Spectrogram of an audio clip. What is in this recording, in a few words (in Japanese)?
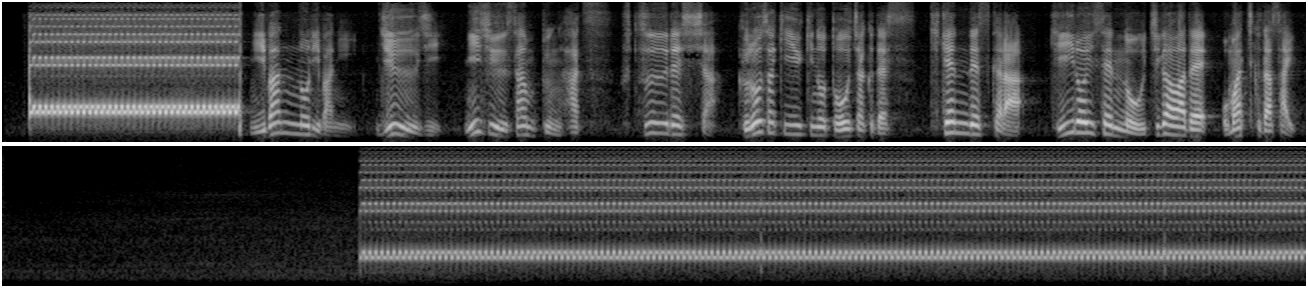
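2番のりば接近放送（普通 黒崎行き）, 男声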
